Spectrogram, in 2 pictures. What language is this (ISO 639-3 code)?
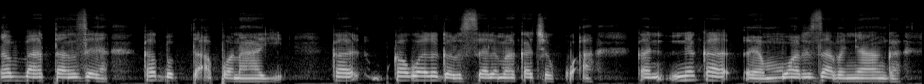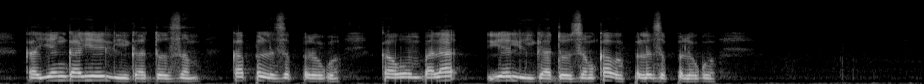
dag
